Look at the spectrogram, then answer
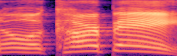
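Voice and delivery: mock very high, very loud frantic shriek. Retelling pointing at the TV during a commercial: retelling a frantic exclamation. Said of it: "I frantically pointed at the T V behind me and said".

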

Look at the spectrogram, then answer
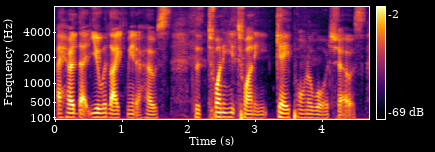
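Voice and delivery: put-on British accent. Reading out an email from a woman in the UK: British accent imitating Rebecca Moore. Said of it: "That was my British accent".

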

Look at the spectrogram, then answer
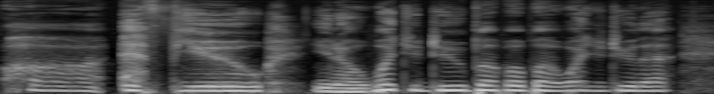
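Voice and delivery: high-pitched, squeaky, mock angry little kid voice. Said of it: "starts cursing at the kid".

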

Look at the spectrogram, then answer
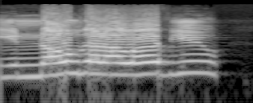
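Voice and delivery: fake fed-up, exasperated tone. Retelling Peter's reply to the third question: Peter exasperated, acted out. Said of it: "the exasperation in his voice to say".

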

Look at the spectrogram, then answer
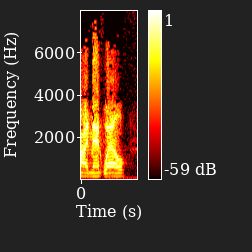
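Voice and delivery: flat, mechanical, machine-like robotic monotone. Repeating someone's line back in the tone they used, flat robotic voice. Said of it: "You actually said that in a robotic tone".

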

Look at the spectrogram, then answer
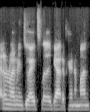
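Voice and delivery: acted, tearful voice speaking through crying. Retelling a call to a sister about losing housing: retelling own crying.

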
